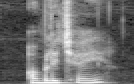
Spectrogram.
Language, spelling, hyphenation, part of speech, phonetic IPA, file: Czech, obličej, ob‧li‧čej, noun, [ˈoblɪt͡ʃɛj], Cs-obličej.ogg
- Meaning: face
